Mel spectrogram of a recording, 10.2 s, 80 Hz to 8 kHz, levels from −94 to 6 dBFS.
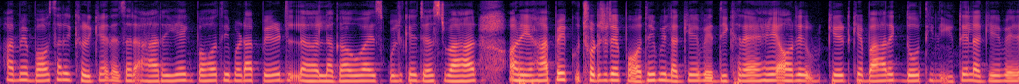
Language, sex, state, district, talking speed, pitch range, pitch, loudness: Hindi, female, Rajasthan, Nagaur, 245 wpm, 185-205 Hz, 195 Hz, -16 LUFS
